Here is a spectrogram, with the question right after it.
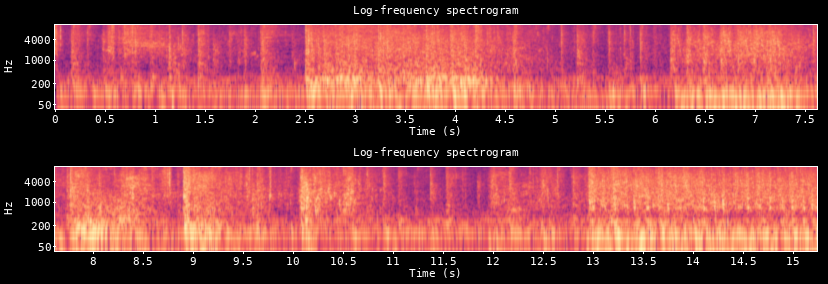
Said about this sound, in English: Oh, that's a shotgun.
